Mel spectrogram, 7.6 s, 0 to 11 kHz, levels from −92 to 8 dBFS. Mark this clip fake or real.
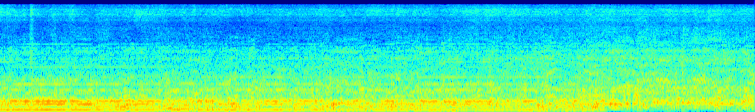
fake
